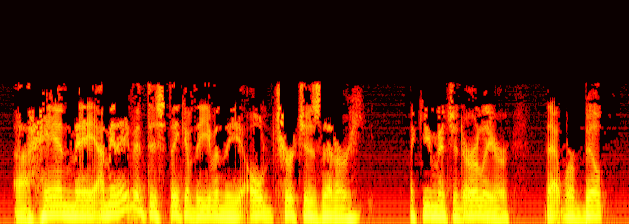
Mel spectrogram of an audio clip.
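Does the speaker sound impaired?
No.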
